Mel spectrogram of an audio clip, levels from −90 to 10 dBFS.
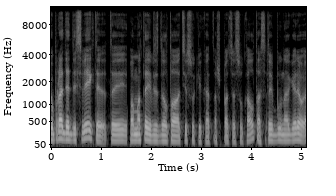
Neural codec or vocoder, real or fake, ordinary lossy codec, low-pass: none; real; MP3, 96 kbps; 10.8 kHz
